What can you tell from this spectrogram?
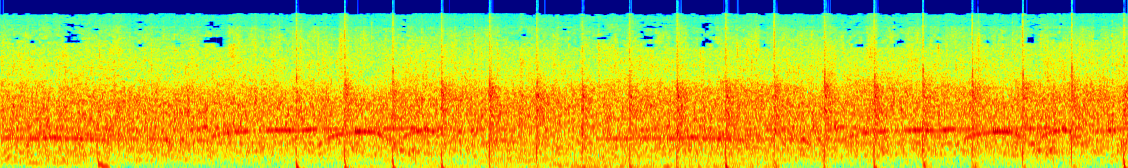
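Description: Dense, steady applause, many hands clapping, with a few thin whistles over it.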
